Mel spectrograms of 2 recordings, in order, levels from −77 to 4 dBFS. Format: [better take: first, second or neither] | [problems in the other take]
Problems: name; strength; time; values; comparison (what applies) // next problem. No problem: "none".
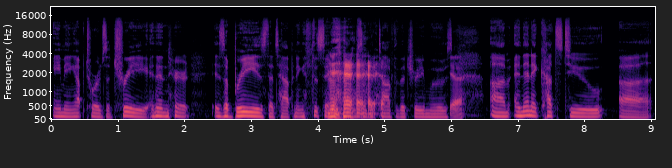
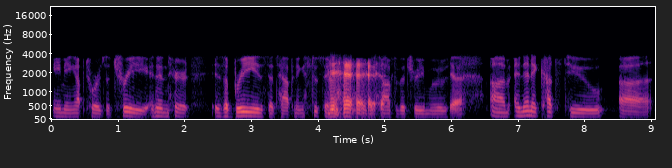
first | phone-call audio; poor line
